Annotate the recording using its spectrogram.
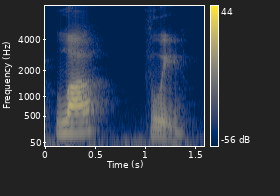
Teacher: in actuality that middle syllable is entirely omitted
